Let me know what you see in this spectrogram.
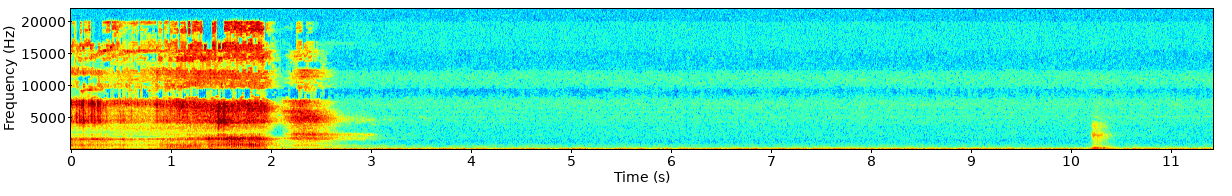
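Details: Snoring from Nike, a 13-year-old male domestic shorthair foster cat who lived four years in a shelter, sleeping in a quiet indoor home.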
